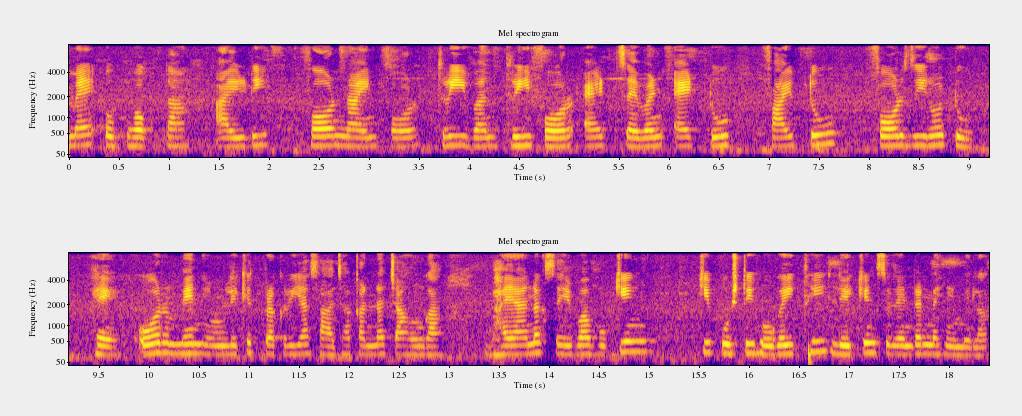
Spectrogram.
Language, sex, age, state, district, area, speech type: Hindi, female, 18-30, Madhya Pradesh, Harda, rural, read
